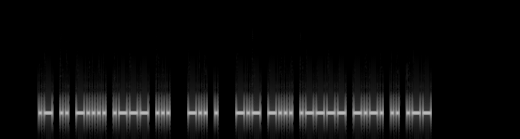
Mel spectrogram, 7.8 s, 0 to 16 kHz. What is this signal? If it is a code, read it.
Morse code, heard as a keyed tone, about 30 wpm, 700 Hz. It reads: AI6JS DE KB1CIW
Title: USA Callsign DE Callsign 30wpm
